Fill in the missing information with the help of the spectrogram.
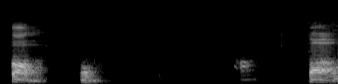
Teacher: So don't move your lips too much. Don't make the wa sound with the ta. It's not twa, it's ta.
